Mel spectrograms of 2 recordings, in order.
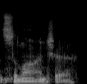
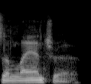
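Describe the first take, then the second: First: CILANTRO as "suh-LAHN-tro", lower and softer; rejected broad-A pronunciation. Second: CILANTRO as "suh-LAN-tro", A as in "land"; flat-A pronunciation. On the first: Host rejecting the cook's version, cilantro as "suh-LAHN-tro". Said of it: "not cilantro". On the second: Host correcting the cook, cilantro as "suh-LAN-tro". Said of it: "I think that's pronounced". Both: Shown as a demonstration.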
